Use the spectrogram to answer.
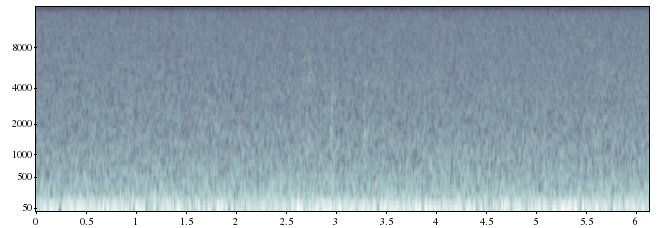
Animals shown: forest ambience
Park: Acadia National Park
